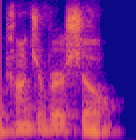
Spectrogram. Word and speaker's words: controversial: That does not look like shill. So you have to know S-I-A-L, shill, controversial.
